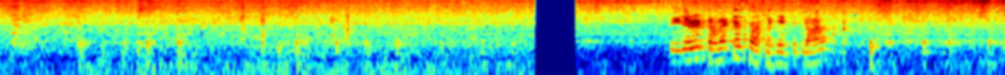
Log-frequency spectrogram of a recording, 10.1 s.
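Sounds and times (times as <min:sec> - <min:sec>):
wooden spatula scraping a pan: 0:00.0 - 0:04.2, 0:07.4 - 0:10.0
vegetables sizzling in oil: 0:00.0 - 0:10.0.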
